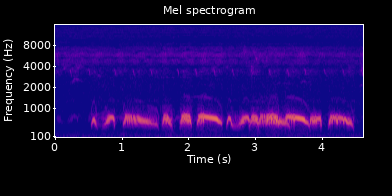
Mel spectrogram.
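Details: Spotted dove lure call for trapping. A rhythmic run of soft, throaty coos mixes short clipped notes with longer sustained ones, near-continuous for about four seconds.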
